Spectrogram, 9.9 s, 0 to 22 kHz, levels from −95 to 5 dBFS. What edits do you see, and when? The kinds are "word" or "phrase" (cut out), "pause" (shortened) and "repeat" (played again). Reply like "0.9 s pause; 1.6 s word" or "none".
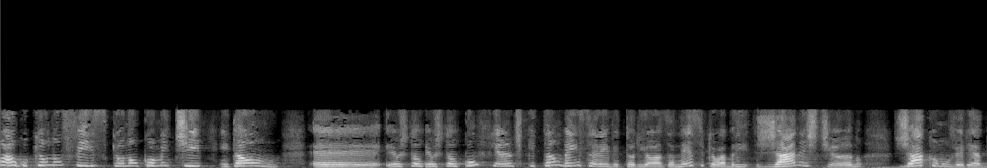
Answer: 2.1 s pause; 4.2 s repeat; 7.0 s word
